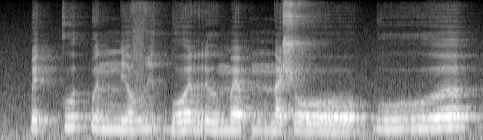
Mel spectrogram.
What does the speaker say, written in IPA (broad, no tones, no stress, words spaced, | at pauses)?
k͡pekːuə̯ k͡pɯnːiə̯viə̯ ɡ͡boə̯ rɯːmɛːpnːaʃoː | ɓuːə̯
